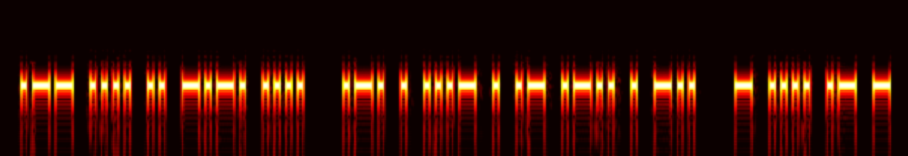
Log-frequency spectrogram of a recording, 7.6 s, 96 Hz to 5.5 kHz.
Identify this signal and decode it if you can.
Morse code, heard as a keyed tone, about 25 wpm, 600 Hz. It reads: WHICH REVEALED THAT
